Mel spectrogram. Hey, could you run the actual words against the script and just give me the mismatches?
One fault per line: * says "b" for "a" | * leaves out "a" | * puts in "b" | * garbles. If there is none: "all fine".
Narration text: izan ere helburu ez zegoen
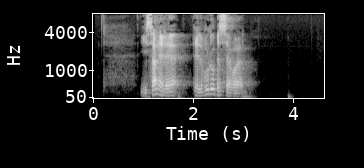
all fine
